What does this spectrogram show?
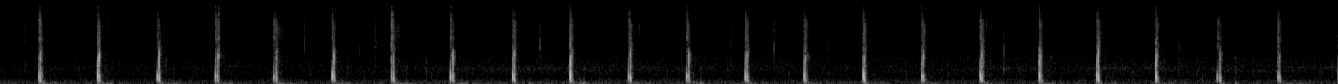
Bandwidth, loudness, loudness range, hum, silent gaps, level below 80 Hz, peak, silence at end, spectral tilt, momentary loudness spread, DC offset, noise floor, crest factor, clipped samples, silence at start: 16.5 kHz; -33 LUFS; 2 LU; none; none; -58 dBFS; -4 dBFS; 0.55 s; -5 dB/octave; 9 LU; under 0.1%; -59 dBFS; 30 dB; under 0.1%; 0.4 s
